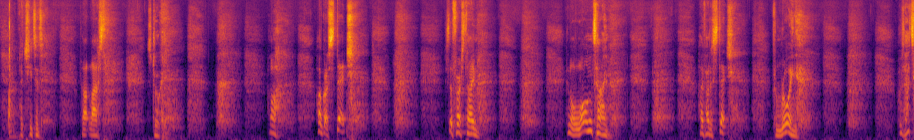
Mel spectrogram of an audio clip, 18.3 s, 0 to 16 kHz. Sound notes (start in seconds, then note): 3.7 breathing heavily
